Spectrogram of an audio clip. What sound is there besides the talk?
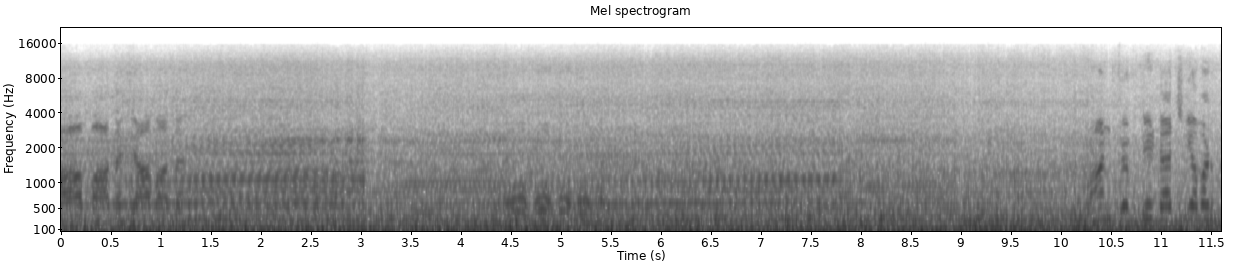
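TVS Apache RR310 motorcycle accelerating hard at high speed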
